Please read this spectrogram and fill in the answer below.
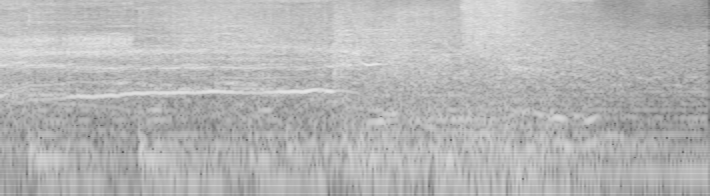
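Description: Anime battle soundtrack: dramatic background music with a long, held cry from the Pokémon Zangoose as it is struck, and a crash about three seconds in.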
